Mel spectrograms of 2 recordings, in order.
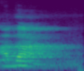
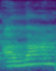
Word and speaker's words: அதான்: தால் உச்சரிப்பில் வரக்கூடிய அதான் என்கிற இந்த சொல் பாரசீக மொழியில் உள்ள ஒரு சொல் அரபியிலும் இது பயன்படுத்தப்படுகிறது.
